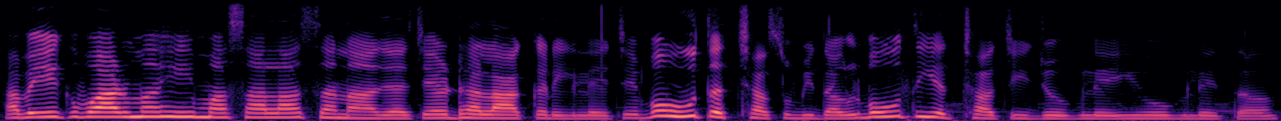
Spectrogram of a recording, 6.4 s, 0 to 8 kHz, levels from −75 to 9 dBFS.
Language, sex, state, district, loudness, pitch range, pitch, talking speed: Angika, female, Bihar, Bhagalpur, -19 LUFS, 205-290 Hz, 235 Hz, 260 wpm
